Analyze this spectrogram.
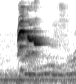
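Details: Grey-cheeked bulbul giving a single bright whistled note that starts high and slurs downward over about half a second, with a faint steady low hum underneath.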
